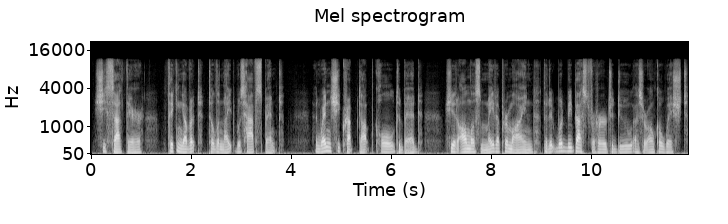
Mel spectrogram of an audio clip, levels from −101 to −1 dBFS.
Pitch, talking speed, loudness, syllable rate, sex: 105 Hz, 200 wpm, -20 LUFS, 4.5 syllables/s, male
